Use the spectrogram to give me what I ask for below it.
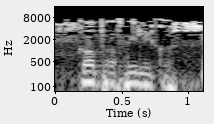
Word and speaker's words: coprofílicos: Un saludo a los coprofílicos. – Coprofílicos. – Ya lo dije bien, coprofílicos.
